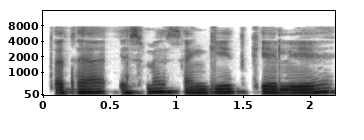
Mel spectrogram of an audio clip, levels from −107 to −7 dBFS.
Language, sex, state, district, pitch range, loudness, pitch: Hindi, male, Uttarakhand, Uttarkashi, 130-145 Hz, -19 LUFS, 135 Hz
